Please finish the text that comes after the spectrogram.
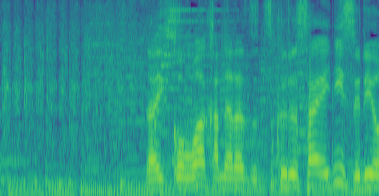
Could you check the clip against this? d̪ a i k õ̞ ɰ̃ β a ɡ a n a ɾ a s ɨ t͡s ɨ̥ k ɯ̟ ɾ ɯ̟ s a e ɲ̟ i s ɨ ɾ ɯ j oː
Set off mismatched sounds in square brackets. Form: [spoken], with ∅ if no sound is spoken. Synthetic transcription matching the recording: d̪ a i k õ̞ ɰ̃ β a [k] a n a ɾ a [z] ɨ t͡s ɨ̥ k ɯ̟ ɾ ɯ̟ s a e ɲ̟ i s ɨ ɾ ɯ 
